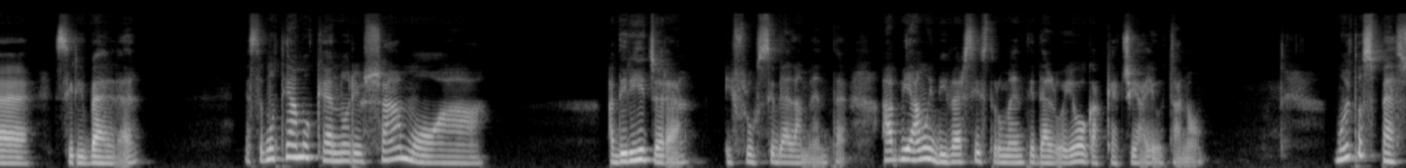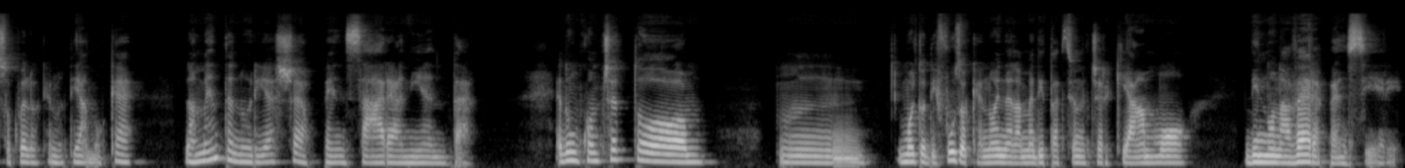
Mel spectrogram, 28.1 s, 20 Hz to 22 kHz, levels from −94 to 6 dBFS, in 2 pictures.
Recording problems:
abrupt cut into speech; at the start

